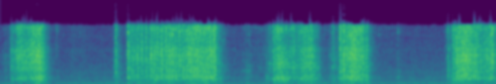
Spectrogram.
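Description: Bond hand knitting machine's carriage pushed back and forth across the needle bed, knitting rows: a rasping mechanical clatter of the needles, four passes about a second long with short pauses between.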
